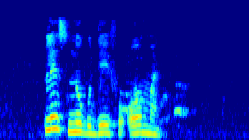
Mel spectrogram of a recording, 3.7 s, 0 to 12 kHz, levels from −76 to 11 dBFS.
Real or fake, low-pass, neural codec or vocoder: real; 7.2 kHz; none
